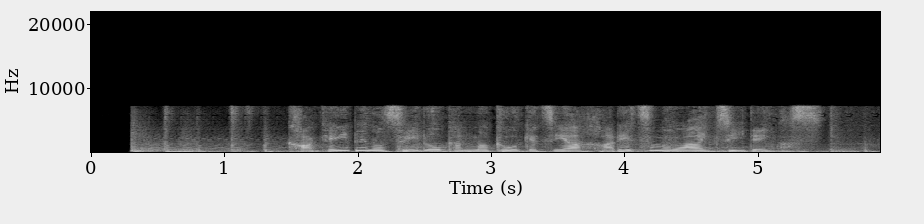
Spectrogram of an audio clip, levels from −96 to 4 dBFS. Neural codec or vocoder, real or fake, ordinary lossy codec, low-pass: codec, 16 kHz, 1.1 kbps, Voila-Tokenizer; fake; none; none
